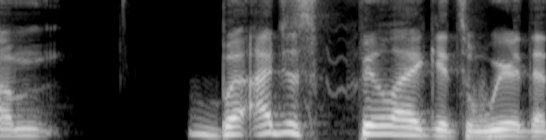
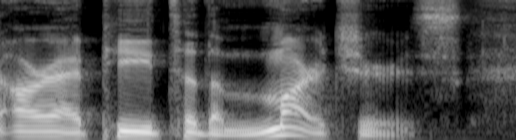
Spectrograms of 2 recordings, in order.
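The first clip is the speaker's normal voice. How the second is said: ordinary delivery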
